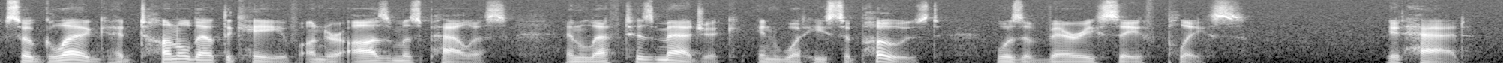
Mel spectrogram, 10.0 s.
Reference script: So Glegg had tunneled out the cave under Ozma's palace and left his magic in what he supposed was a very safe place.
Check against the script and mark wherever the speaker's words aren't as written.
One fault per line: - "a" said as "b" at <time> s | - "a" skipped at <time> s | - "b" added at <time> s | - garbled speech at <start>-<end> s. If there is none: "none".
- "It had" added at 9.2 s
